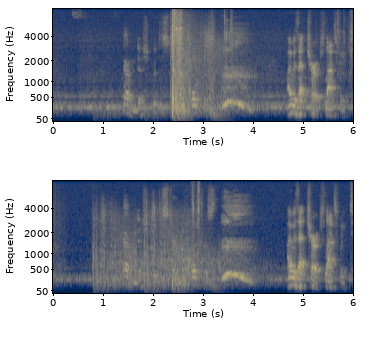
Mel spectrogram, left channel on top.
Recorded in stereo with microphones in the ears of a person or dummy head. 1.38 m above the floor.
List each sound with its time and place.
1.4 s a man speaking: 15° right (ahead or behind), 1.7 m
3.4 s breathing: 40° right (ahead or behind), 2.0 m
4.7 s a man speaking: 5° right (ahead or behind), 1.9 m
